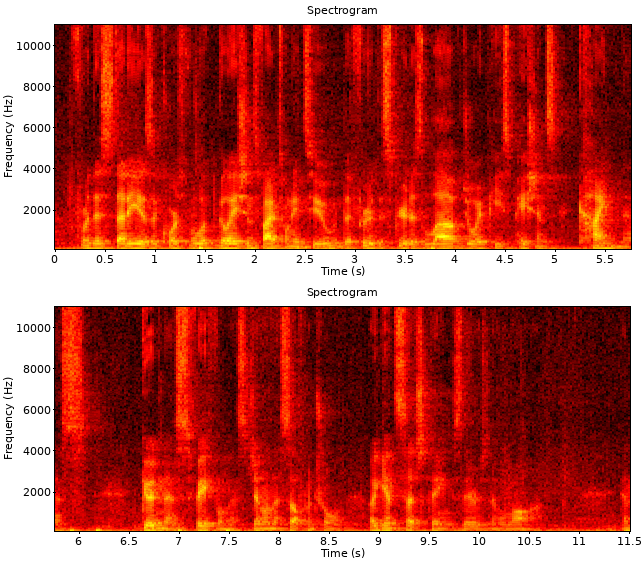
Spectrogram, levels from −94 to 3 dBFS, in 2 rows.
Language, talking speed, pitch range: English, 165 wpm, 115-140 Hz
